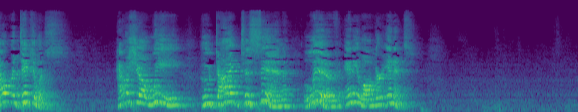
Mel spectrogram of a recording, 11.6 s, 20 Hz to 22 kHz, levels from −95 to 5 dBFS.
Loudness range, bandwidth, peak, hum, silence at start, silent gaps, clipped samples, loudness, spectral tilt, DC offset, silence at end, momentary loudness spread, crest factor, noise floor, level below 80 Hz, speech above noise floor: 5 LU; 15.5 kHz; -6 dBFS; none; 0 s; none; under 0.1%; -22 LUFS; -5.5 dB/octave; under 0.1%; 3.25 s; 12 LU; 18 dB; -59 dBFS; -60 dBFS; 37 dB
